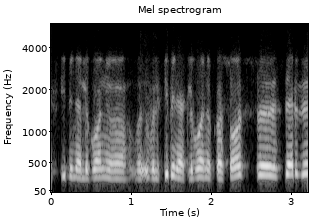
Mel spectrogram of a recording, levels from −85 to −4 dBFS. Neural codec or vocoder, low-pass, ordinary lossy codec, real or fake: none; 5.4 kHz; Opus, 16 kbps; real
